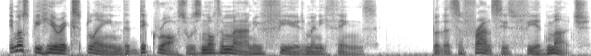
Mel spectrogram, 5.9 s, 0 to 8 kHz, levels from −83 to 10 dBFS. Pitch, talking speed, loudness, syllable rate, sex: 100 Hz, 225 wpm, -20 LUFS, 5.6 syllables/s, male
